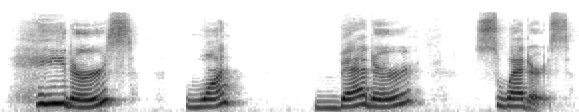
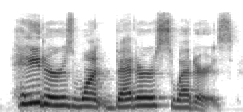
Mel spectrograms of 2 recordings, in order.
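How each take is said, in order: First: The sentence is said at a normal pace. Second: The sentence is said at a fast pace.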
